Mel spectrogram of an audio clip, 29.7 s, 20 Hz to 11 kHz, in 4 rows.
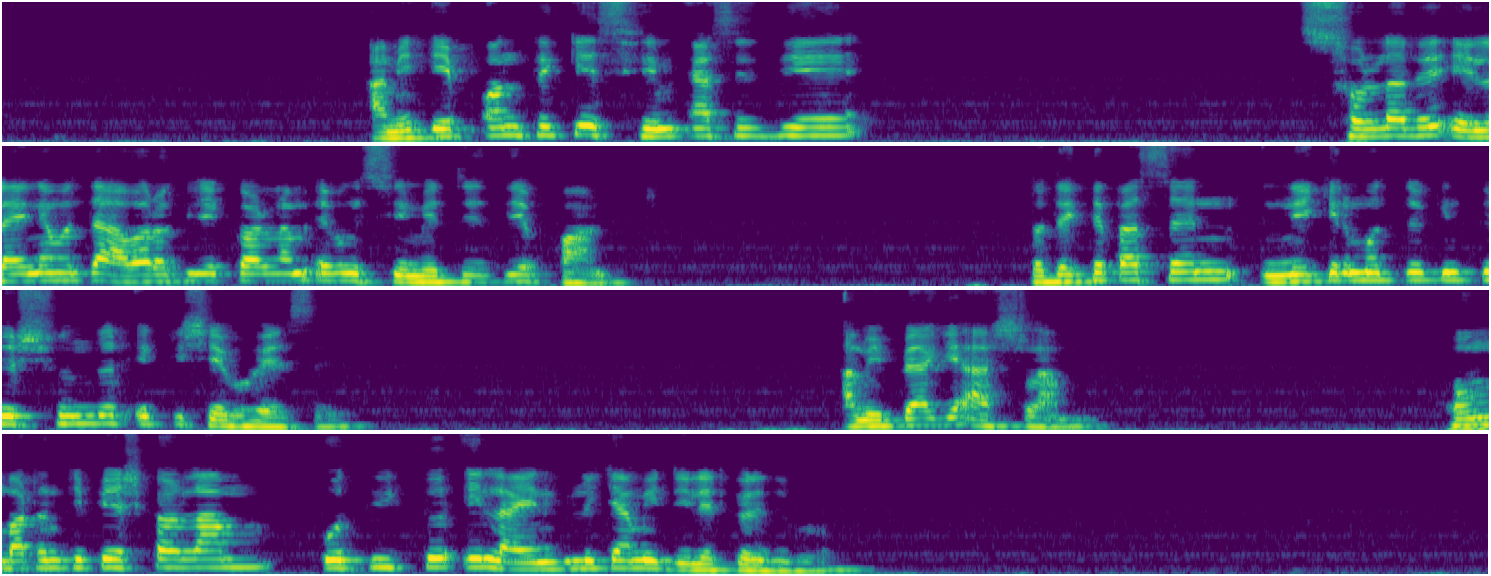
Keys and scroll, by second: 19.0 ctrl+z, 19.7 ctrl+z, 21.6 Home, 25.2 Delete.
